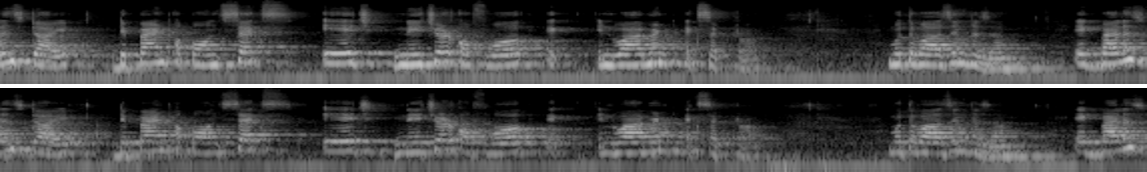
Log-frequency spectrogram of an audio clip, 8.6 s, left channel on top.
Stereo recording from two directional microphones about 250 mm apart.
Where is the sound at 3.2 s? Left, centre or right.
Centre.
